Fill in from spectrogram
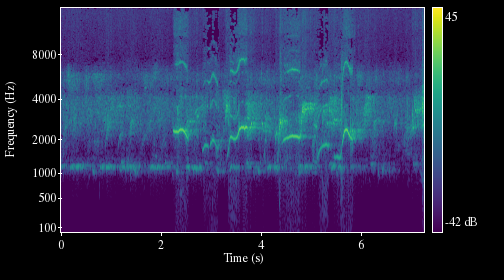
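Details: Abbott's babbler gives about six clear, short whistled notes, some rising, some falling, near one a second, over steady insect drone and forest hiss; recorded in Thai national parks (Khao Yai, Doi Inthanon, Doi Suthep-Pui, Chae Son).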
